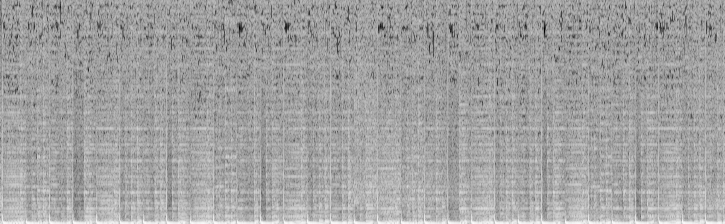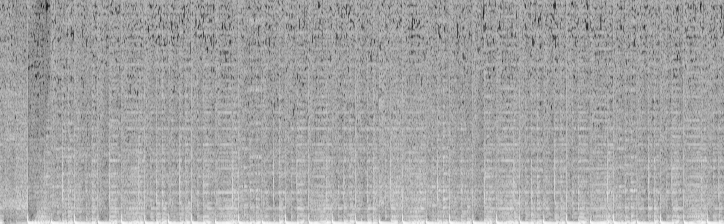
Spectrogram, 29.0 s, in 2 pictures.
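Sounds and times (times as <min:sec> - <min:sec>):
electro music: 0:00.0 - 0:28.9.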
